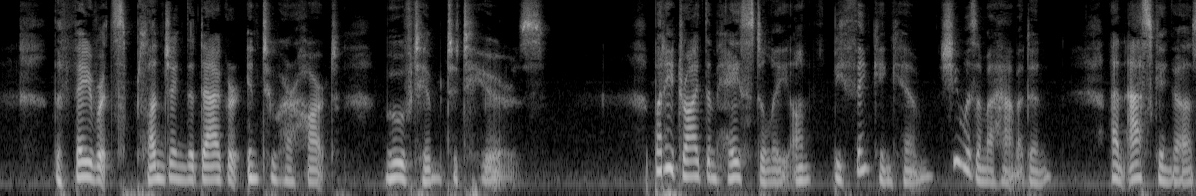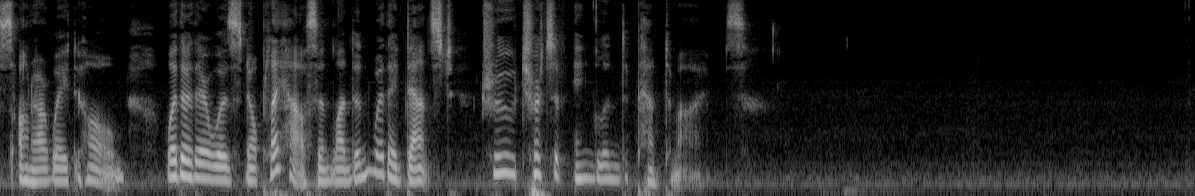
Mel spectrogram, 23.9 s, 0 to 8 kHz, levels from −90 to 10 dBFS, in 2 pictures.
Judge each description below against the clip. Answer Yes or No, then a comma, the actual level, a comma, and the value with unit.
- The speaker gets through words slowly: Yes, slow, 120 wpm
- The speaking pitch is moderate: Yes, medium, 170 Hz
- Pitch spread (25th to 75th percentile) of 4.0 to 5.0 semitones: Yes, average, 4.3 semitones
